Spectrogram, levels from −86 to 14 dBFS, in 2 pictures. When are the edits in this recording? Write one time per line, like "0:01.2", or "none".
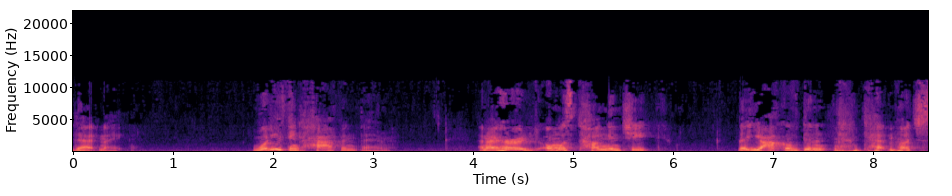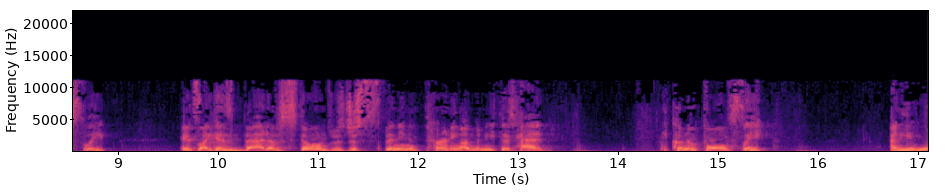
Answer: none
